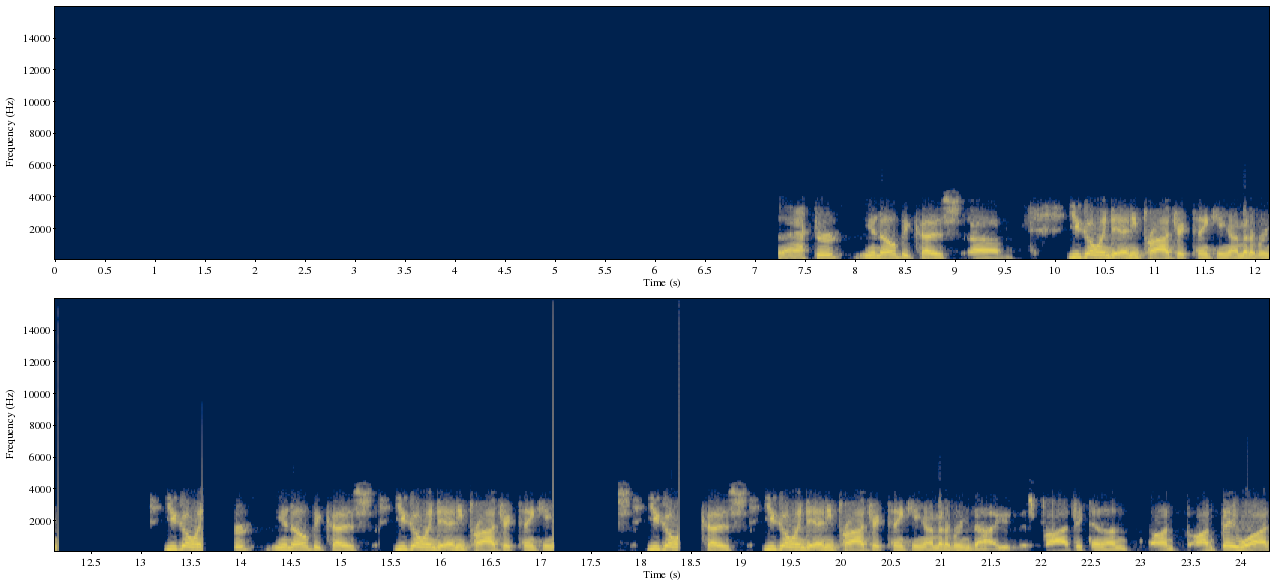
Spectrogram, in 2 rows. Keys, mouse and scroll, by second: 7.2 space, 7.9 click, 8.9 click, 10.8-12.1 drag, 12.1 space, 12.8 ctrl+shift+Delete, 13.0 space, 13.5 space, 13.7 click, 13.8 space, 15.0 click, 16.4 click, 17.0 space, 17.6 click, 17.6 space, 18.3 space, 18.4 click, 18.5 space, 19.8 ctrl+s, 21.8-23.3 drag, 23.6 click.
